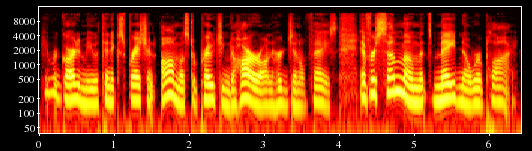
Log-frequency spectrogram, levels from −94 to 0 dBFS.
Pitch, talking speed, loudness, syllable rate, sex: 180 Hz, 195 wpm, -19 LUFS, 5.4 syllables/s, female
